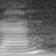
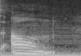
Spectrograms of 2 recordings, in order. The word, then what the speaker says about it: on: whether it rhymes with yawn, Don, Donald Trump, or own, like it belongs to me. So up north in Chicago, I got to put my coat on. In St. Louis and in the Midwest, we say on, it rhymes with yawn. That is really getting on my nerves. In Memphis and further south, it becomes own.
